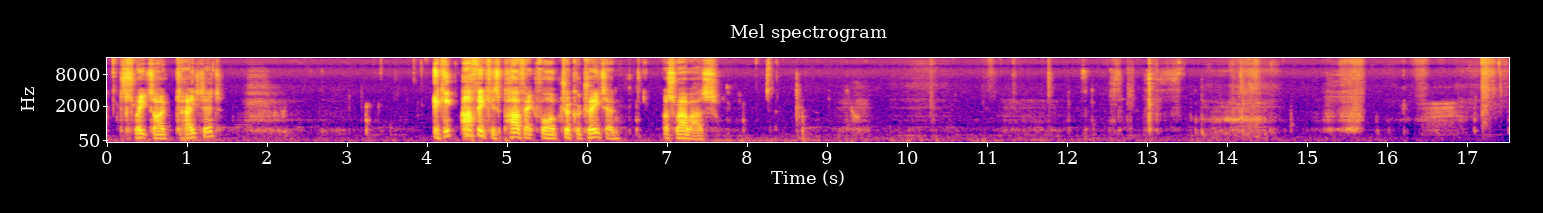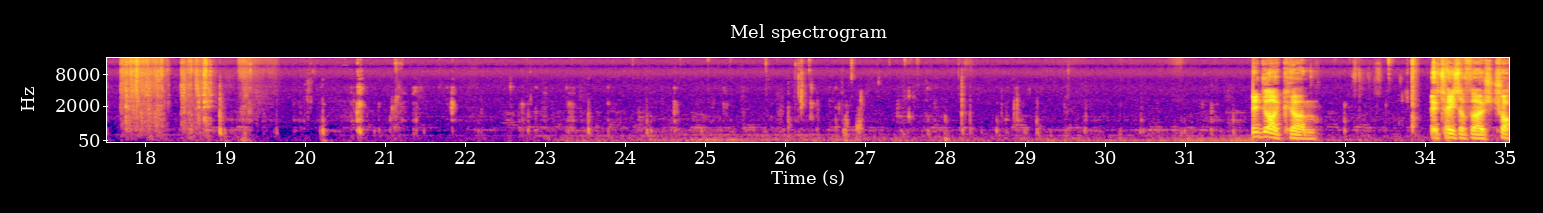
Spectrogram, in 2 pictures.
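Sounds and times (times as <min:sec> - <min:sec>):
chewing and crunching candy: 0:11.6 - 0:14.9, 0:15.9 - 0:31.7.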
